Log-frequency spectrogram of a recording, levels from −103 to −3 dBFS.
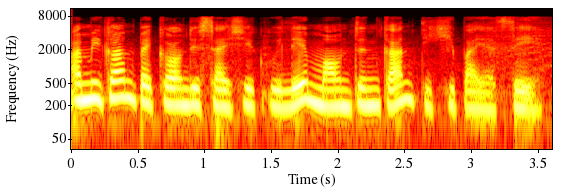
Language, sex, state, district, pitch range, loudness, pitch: Nagamese, female, Nagaland, Dimapur, 195-230 Hz, -15 LUFS, 205 Hz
